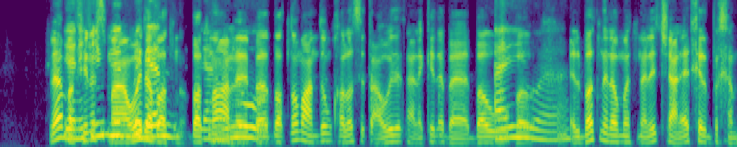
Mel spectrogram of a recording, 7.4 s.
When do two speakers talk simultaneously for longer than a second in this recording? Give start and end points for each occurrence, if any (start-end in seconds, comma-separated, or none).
0.6-2.7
